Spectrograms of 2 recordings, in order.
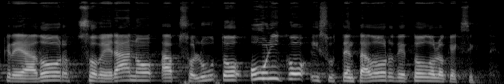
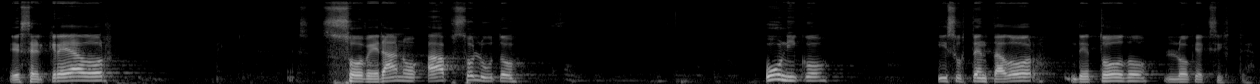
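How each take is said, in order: First: The phrase is spoken at a normal pace. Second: The phrase is spoken more slowly and deliberately.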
